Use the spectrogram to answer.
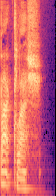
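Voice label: "backlash", British English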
